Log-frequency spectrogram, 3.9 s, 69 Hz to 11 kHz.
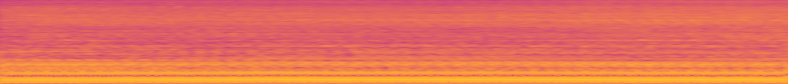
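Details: Freshly built 600whp Mitsubishi Evo X with tubular exhaust manifold, 3500-series turbo and downpipe at a deep, steady idle with no knocks, ticks or misses on first start; a slight oil leak was found afterward.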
